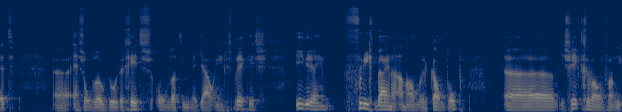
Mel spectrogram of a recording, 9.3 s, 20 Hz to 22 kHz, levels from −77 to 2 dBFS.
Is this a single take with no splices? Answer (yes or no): no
